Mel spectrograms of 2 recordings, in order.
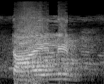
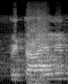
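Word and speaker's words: ptyalin: टाइलिन, पिटाइलिन नहीं, पी को silent करना है, टाइलिन पढ़ना।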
